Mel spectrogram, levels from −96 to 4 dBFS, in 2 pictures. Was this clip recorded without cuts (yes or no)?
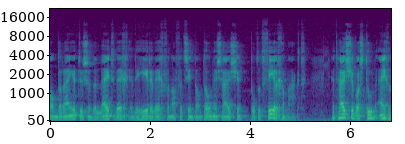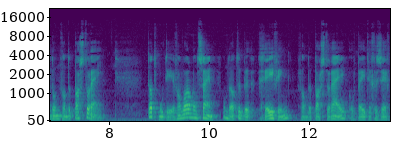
no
